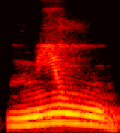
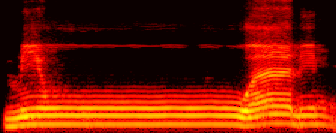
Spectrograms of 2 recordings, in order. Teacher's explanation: ketika mi langsung digunnahkan, dalam kondisi gunnah tersebut si posisi mulut sudah dimonyongkan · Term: idgham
